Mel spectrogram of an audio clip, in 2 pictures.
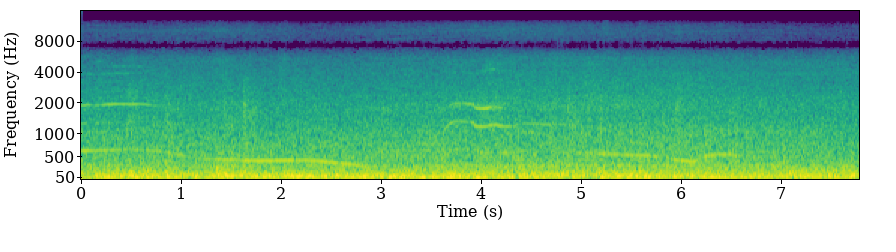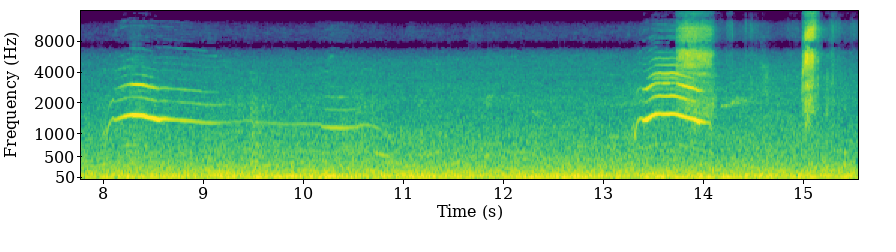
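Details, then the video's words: Street cats fighting outdoors: long, wavering drawn-out yowls, some sliding downward, with sharper rising-falling wails around eight and fourteen seconds over steady low traffic-like rumble. "Cats fighting on the street making strange noises. Cats Fight"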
